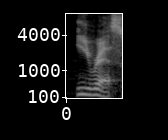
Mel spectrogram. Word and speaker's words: Eris: I have Pluto, Saturn, and Eris, which I'm sure is not the way that word is pronounced. Eris. Eris? Is it really? Yeah, it's Eris.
